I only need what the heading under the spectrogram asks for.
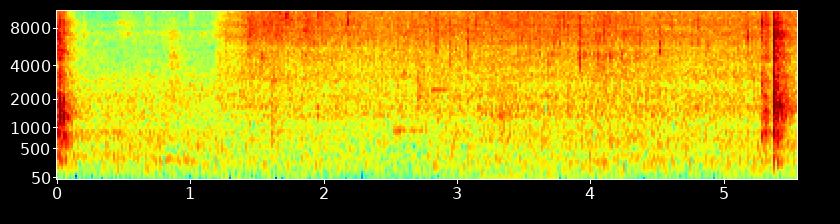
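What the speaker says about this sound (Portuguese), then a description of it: "Pra vocês verem lá já fritando" Steady crackling sizzle of breaded steak frying in hot oil, a dense hiss throughout, with a brief clatter at the start and end.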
